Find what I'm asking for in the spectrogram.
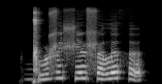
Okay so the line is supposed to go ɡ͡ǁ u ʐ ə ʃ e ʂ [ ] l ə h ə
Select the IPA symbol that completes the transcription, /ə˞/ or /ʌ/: ʌ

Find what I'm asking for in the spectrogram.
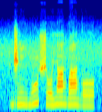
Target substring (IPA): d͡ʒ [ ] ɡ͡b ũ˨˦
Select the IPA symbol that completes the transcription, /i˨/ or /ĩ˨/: ĩ˨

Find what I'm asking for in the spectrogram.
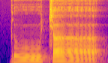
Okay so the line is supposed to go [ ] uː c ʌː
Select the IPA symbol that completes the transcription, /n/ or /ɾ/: ɾ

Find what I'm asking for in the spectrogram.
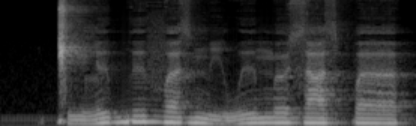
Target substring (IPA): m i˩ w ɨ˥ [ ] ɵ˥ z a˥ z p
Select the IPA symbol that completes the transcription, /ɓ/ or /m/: m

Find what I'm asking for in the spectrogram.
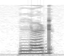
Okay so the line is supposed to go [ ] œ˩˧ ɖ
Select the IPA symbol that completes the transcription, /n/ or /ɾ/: n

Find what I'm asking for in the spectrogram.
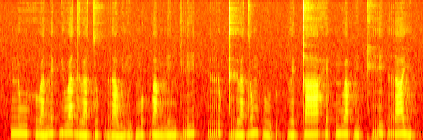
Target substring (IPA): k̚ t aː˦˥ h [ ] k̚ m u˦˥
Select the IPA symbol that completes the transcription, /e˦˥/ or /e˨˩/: e˦˥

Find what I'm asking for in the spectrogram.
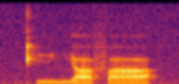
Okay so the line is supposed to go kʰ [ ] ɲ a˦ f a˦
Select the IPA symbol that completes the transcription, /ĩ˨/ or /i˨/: i˨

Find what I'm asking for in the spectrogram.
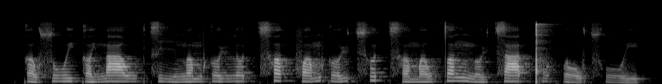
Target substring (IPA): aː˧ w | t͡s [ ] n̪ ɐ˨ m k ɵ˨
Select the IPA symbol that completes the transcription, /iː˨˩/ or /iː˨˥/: iː˨˩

